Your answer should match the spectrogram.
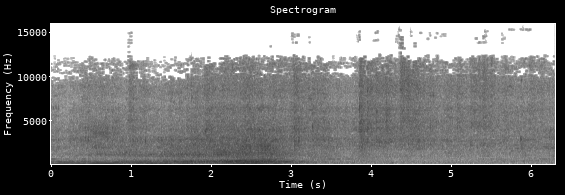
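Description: A motor running with a low hum whose pitch shifts in steps, fading out about three seconds in.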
